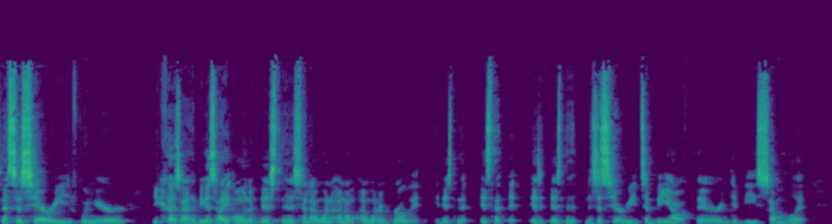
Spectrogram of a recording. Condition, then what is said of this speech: Stuttering. And then at that point, it's more a case of when I stutter, I just reset, I stop and back up a pace and take the rate down a little bit, like I just did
